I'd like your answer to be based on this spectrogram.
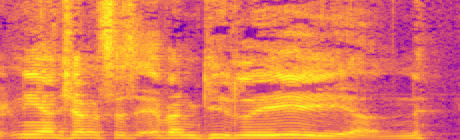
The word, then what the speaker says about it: Neon Genesis Evangelion: Like, no mention of, like, you know, your Akira, your Cowboy Bebop, your Neon Genesis Evangelion. – Right. – That's how that's pronounced. – Yeah, that's exactly how it's pronounced.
